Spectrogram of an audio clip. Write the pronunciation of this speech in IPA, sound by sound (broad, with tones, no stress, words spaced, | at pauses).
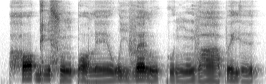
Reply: hɔ˦ ɡi˦sũ˨ɡ͡bɔ˦˨leː˨ wi˦˨vɛ˦lu˨ kʷe˨ŋũ˨vaː˨ pɪ˦ jɪ˨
